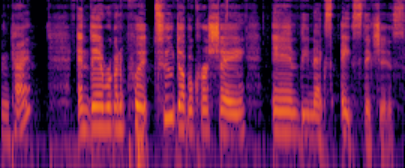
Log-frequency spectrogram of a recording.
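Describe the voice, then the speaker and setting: A woman with an ordinary speaking voice talks at a fairly slow pace. Her pitch is medium, with ordinary variation. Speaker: crochet teacher. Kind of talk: tutorial.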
